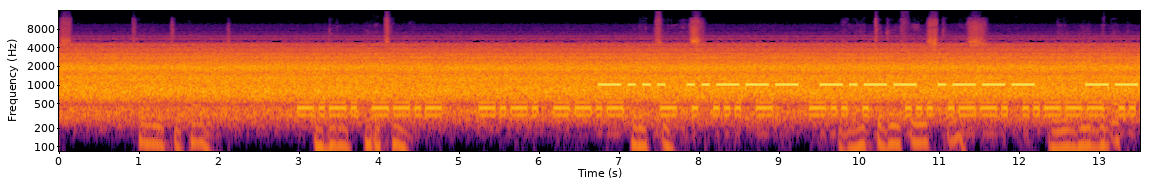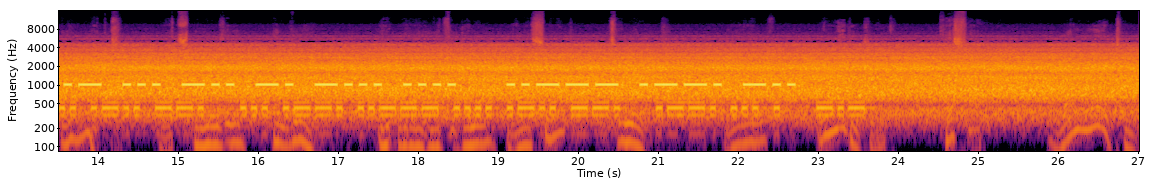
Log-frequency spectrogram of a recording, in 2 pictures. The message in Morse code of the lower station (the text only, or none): CQ CQ TEST DE SP2HLG SP2HLG PSE K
